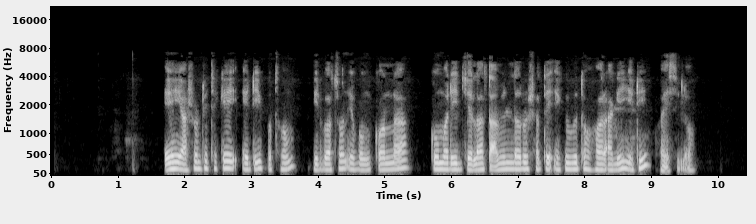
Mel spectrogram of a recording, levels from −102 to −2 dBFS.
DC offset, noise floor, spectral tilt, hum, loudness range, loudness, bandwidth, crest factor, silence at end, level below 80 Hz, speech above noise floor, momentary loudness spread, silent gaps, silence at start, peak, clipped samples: under 0.1%; under -90 dBFS; -9 dB/octave; none; 3 LU; -21 LUFS; 6.8 kHz; 20 dB; 0.8 s; -56 dBFS; over 70 dB; 8 LU; none; 1.7 s; -2 dBFS; under 0.1%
